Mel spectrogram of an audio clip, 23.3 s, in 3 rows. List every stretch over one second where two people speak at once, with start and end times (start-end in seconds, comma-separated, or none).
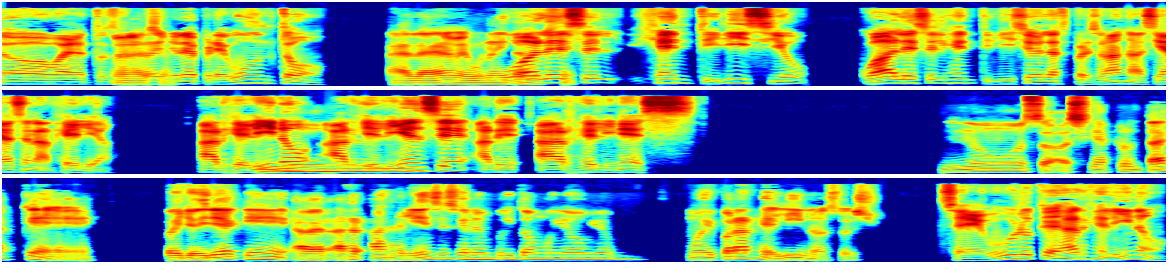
9.4-10.6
